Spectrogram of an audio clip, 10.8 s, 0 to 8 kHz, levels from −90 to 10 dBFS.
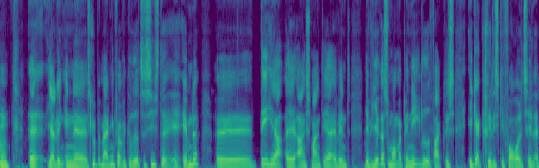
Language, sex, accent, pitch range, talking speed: Danish, male, native, 150-195 Hz, 195 wpm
